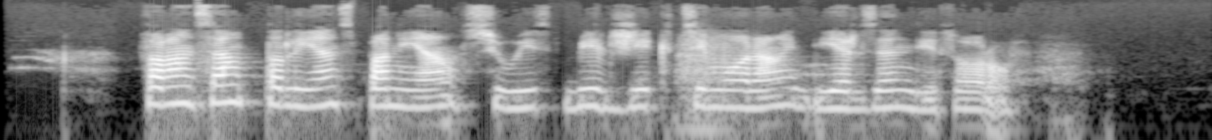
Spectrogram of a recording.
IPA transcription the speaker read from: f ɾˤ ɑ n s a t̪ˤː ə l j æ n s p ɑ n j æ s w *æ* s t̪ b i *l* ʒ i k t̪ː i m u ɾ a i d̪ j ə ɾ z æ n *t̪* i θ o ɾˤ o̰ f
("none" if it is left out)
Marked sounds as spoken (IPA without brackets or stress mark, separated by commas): i, l, d̪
